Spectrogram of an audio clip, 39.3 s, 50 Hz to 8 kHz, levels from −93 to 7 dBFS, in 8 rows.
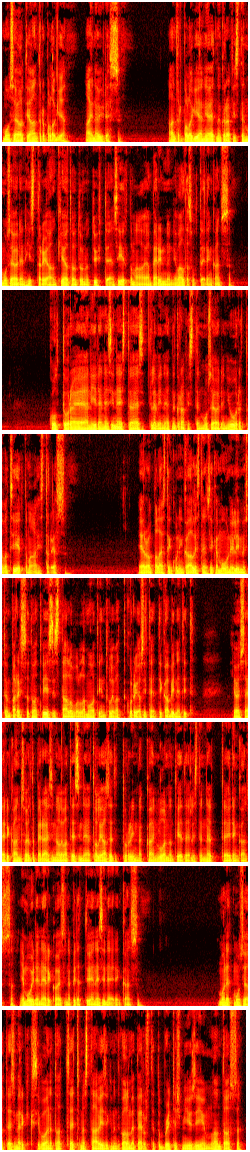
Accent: native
